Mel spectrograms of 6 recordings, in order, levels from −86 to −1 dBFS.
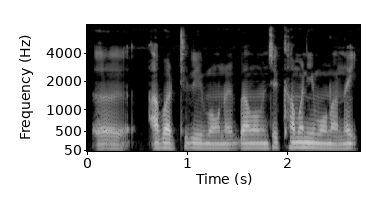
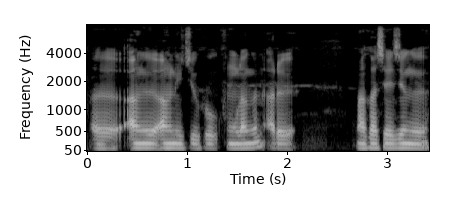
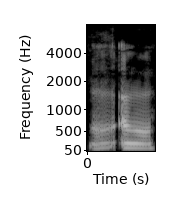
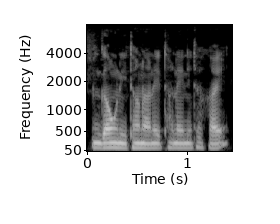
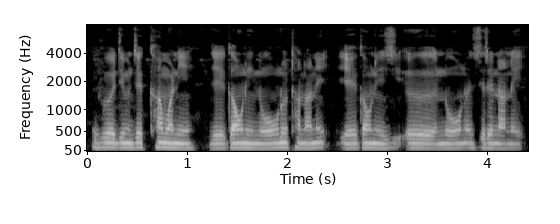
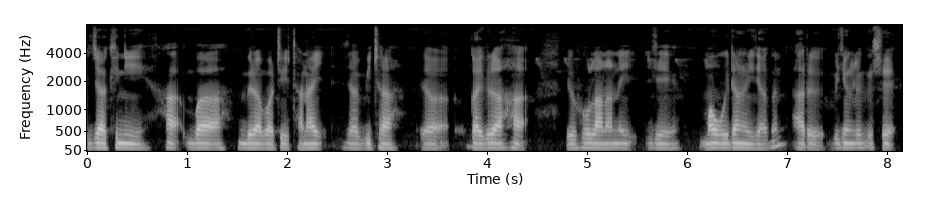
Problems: none marked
